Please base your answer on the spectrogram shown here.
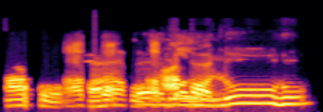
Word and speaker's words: عقلوه: من بعد ما عقلوه এখানেও কফটা উচ্চারণ করার সময় ঠোঁট দুটো গোল হবে। আক আক আকলুহু عقلوه মিন বাদি মা আকলুহু ওয়া হুম ইয়ালামুন।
